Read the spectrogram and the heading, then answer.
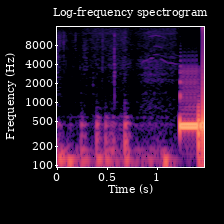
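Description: Faint low rumbling gives way to a loud, steady telephone ringing tone of an outgoing phone call that starts abruptly near the end and holds as a single sustained pitch, clear.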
